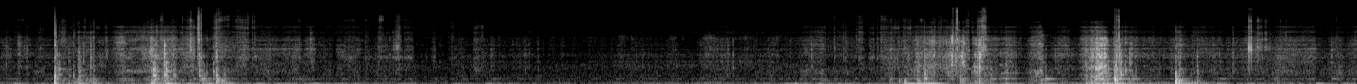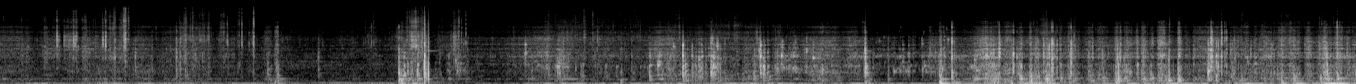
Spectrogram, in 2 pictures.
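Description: Handling noise from a camera fixed to a fishing landing net as the net is moved about in a boat: irregular knocks, bumps and rubbing against the net's frame and mesh. Loud clusters of knocks come about a second and a half in, about eleven seconds in and about eighteen seconds in, and the knocking grows busier over the last several seconds.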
